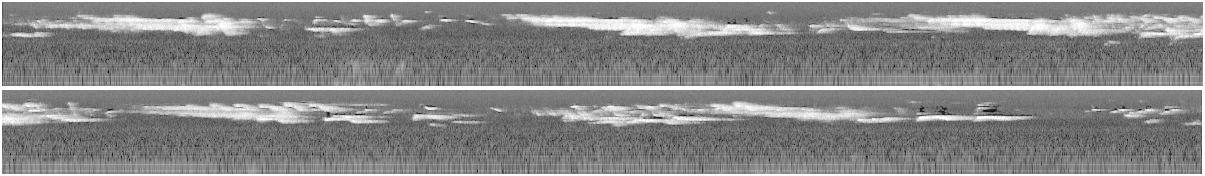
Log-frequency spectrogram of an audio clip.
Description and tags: little birds singing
